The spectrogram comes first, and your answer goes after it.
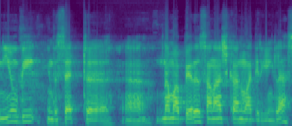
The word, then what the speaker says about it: Sanashka: அண்ட் இந்த newbie இந்த செட், நம்ம பேர் சனாஷ்கான்னு மாற்றிருக்கீங்களா? சனாஷ்கா, am I pronouncing it right?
